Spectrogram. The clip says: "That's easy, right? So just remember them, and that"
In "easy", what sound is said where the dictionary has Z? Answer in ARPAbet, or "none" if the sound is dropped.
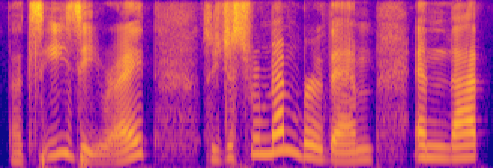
Z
